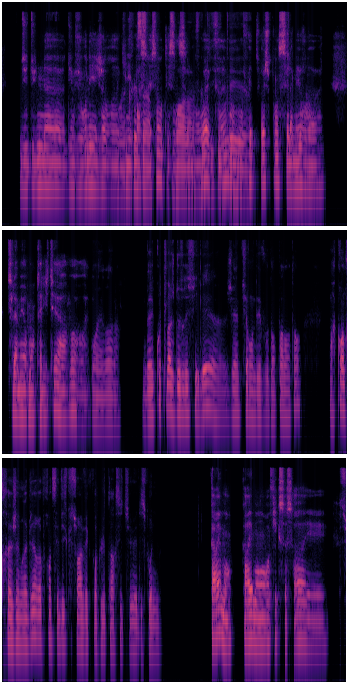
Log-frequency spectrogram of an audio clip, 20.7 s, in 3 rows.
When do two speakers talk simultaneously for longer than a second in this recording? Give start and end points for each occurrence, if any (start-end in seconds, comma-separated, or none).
2.3-5.0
